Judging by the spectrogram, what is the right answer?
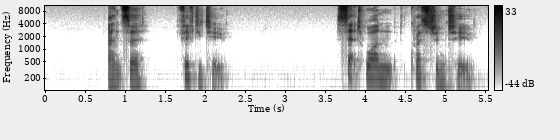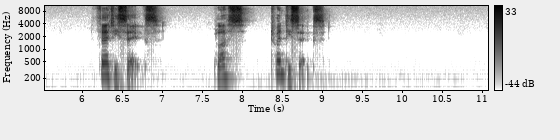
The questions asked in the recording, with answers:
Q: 36 plus 26.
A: Answer 62.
